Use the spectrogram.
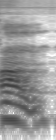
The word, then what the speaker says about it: homme: Man is on. The H is silent. See, they don't say the H.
